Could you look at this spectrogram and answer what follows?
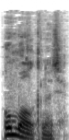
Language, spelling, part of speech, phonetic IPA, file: Russian, умолкнуть, verb, [ʊˈmoɫknʊtʲ], Ru-умолкнуть.ogg
- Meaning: 1. to fall/become silent, to lapse into silence 2. to stop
